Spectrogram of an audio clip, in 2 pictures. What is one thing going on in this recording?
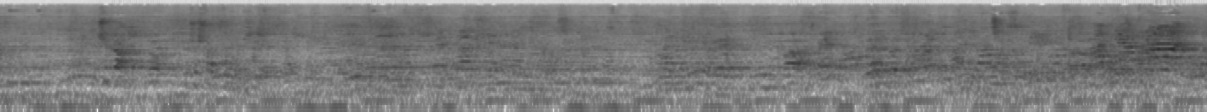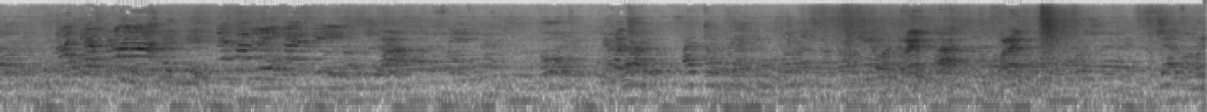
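Men and women chat and greet one another nearby in a large echoing hall.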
